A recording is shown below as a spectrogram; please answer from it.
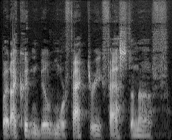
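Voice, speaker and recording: A man's voice: low-pitched, normal speed. A middle-aged man, a guest entrepreneur, telling his business story in casual conversation and voicing the people in it. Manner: animated, voices the people in his stories.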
